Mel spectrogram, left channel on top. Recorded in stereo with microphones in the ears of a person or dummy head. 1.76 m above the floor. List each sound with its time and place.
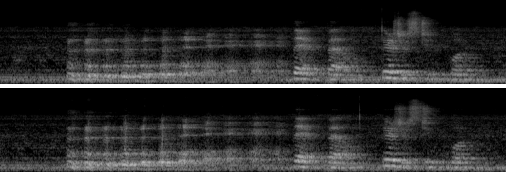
0.7 s laughter: 5° right (ahead or behind), 0.6 m; by 2.8 s 80° right, 1.2 m
2.9 s a woman speaking: 50° left (ahead or behind), 1.0 m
